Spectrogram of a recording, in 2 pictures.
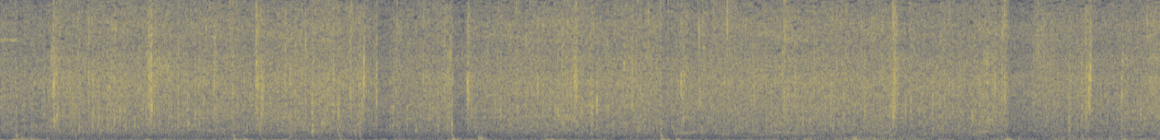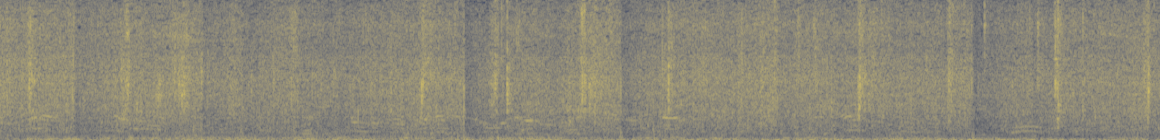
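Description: Outdoor rain with gusting wind buffeting the microphone, a dense continuous hiss that grows heavier and louder partway through.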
